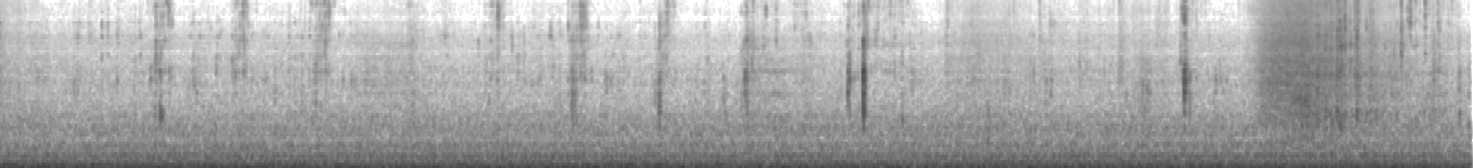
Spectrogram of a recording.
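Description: A person chewing a bacon, egg and cheese English muffin sandwich with their mouth, giving scattered small wet clicks, over a steady low rumble. A brief breathy hiss comes near the end.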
